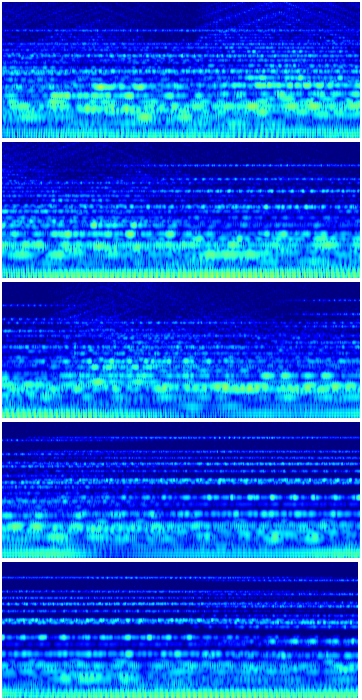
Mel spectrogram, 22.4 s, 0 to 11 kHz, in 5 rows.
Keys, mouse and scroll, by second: 2.4-14.5 drag, 15.8 g, 18.3-19.4 drag.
